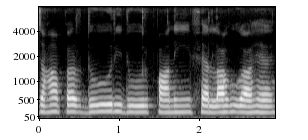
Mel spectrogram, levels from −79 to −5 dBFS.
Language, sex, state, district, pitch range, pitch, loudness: Hindi, female, Delhi, New Delhi, 165-180 Hz, 170 Hz, -16 LUFS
